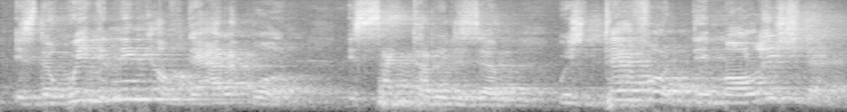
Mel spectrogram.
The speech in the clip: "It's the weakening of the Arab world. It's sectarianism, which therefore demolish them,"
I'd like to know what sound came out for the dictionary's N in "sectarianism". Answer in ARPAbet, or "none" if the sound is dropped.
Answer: L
